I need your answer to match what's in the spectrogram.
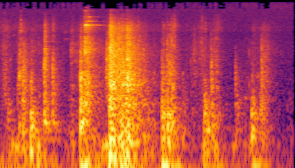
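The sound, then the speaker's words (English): A freezer door in the basement of a house in Providence is pulled open, with a series of soft thunks and clunks and a brief rushing, rustling swell amid the handling sounds. The freezer is filled with plastic bags and milk jugs of insects. “Dave opens the door to his freezer.”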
